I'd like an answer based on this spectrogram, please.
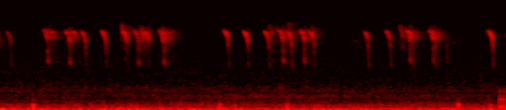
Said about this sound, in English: There's a wild bird around here.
